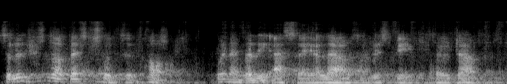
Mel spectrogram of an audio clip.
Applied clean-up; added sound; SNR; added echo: neural separator model SepFormer DNS4.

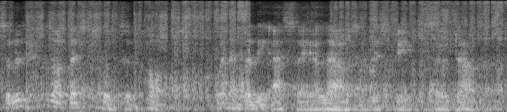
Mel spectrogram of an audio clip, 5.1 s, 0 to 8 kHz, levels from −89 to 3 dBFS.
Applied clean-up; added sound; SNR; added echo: none; Writing; 7 dB; reverberation time 2.5 s.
